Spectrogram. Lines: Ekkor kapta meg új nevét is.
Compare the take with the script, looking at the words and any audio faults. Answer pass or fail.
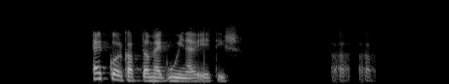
fail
